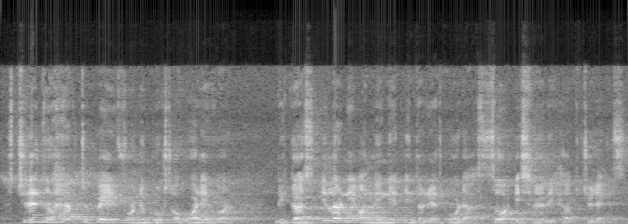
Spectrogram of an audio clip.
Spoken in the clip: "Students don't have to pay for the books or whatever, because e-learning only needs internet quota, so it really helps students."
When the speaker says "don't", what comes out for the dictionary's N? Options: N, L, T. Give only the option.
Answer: L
